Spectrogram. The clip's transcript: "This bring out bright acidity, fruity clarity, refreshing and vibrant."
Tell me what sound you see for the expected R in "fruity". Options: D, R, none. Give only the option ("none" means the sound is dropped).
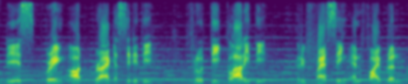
R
